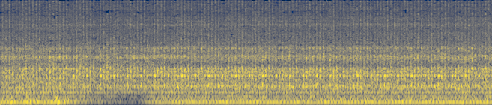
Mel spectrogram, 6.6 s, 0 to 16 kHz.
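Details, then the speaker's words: Isuzu Panther LS automatic diesel after swapping the oversized 13 mm rotor head for a racing injection pump rotor head: steady, even clatter about 170 beats per minute, no lumpy miss, much less vibration; normal smooth idle. "Sekarang mari kita starter ternyata suaranya jauh lebih halus dan lebih rata dia juga tidak bergetar seperti sebelumnya ya jadi getarannya sangat halus jauh lebih halus daripada yang 13 mili suara mesinnya pun sangat jauh kedengaran bedanya"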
